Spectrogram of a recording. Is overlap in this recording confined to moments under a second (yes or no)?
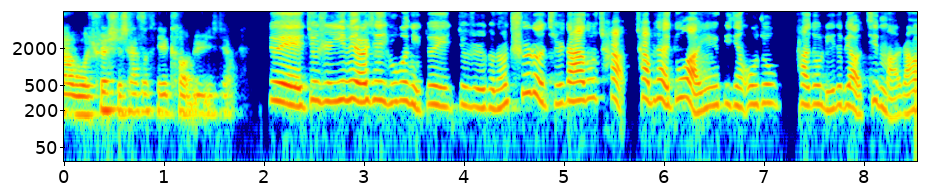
yes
